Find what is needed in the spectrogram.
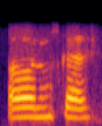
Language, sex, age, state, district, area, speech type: Assamese, female, 30-45, Assam, Nalbari, rural, conversation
